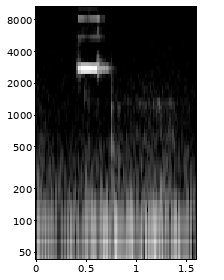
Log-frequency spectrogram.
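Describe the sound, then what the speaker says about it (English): A soldering iron gives a single short electronic beep on reaching temperature, followed by a faint lower tone, clear over a quiet background. "The beep signals that our iron is already"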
